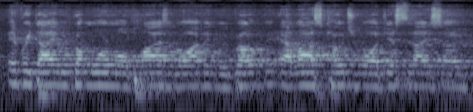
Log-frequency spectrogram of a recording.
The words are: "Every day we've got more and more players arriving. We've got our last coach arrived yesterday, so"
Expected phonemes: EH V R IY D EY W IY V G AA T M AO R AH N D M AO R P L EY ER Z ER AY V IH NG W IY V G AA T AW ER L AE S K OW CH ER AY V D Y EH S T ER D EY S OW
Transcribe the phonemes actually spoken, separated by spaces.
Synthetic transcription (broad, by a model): EH V R IY D EY W IY V G AA T M AO R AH N M AO R P L EY ER Z ER AY V IH NG W IY V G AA AW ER L AE S K OW CH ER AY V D Y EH S T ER D EY S OW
